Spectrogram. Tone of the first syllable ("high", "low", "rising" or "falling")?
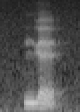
falling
